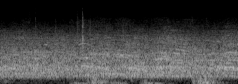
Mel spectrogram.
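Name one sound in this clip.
A body thuds heavily onto a wrestling mat.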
